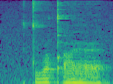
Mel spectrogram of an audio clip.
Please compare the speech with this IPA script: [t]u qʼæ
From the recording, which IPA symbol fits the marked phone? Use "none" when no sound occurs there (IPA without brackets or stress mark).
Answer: t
